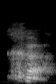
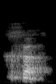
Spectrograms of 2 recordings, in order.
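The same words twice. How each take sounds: First: It starts with a hard throat 'k' sound. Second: It starts with a hard throat 'k' sound.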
